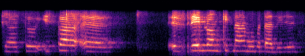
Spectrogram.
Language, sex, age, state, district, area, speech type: Hindi, female, 18-30, Uttar Pradesh, Sonbhadra, rural, conversation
